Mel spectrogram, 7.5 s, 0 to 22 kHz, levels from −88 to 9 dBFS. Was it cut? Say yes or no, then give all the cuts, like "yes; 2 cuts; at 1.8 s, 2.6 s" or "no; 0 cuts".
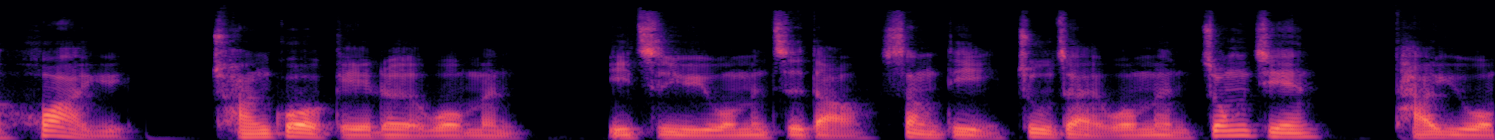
no; 0 cuts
